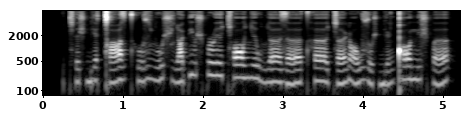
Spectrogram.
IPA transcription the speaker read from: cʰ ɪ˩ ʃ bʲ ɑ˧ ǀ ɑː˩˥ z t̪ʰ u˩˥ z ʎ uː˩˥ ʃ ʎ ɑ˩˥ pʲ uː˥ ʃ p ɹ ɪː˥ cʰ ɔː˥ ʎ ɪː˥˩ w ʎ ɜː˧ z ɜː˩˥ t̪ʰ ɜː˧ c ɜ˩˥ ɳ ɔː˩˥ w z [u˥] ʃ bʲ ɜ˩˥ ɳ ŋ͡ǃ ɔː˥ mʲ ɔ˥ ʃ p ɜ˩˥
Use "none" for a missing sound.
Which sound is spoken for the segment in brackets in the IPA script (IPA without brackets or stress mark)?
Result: u˩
